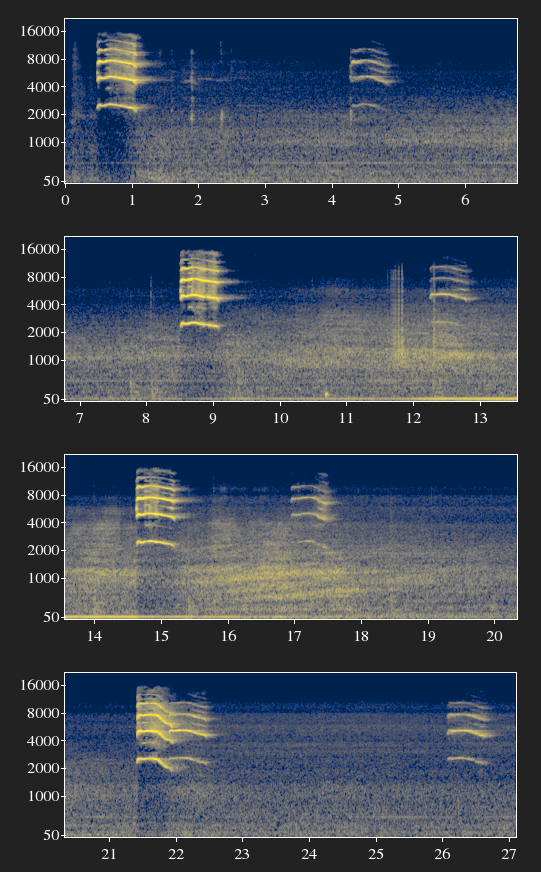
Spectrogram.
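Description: High, squeaky begging calls of long-eared owl chicks, recorded in Kotka at the end of August, repeated at irregular intervals, some loud and others fainter, over a quiet background with a low rumble in the middle stretch.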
